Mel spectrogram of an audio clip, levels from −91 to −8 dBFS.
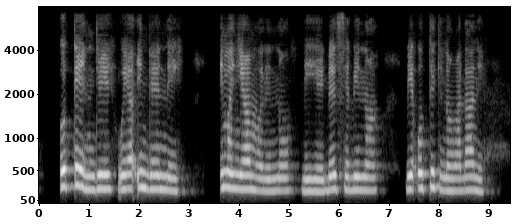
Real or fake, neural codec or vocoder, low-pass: fake; codec, 16 kHz, 1.1 kbps, Voila-Tokenizer; 7.2 kHz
